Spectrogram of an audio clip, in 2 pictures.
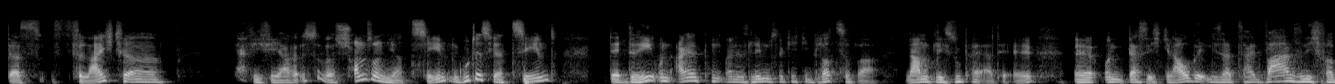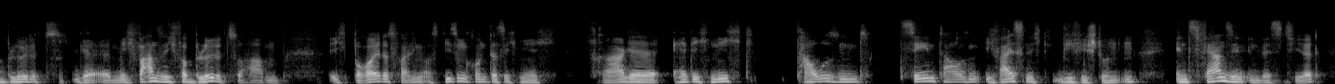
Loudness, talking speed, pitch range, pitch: -25 LUFS, 160 wpm, 100-125 Hz, 115 Hz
